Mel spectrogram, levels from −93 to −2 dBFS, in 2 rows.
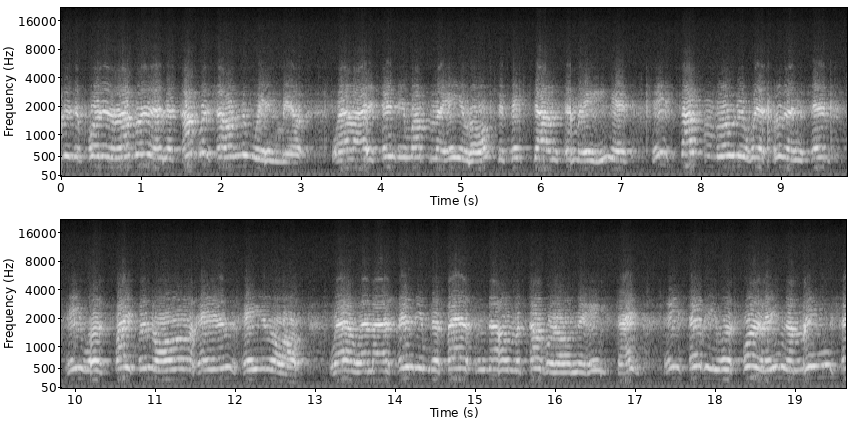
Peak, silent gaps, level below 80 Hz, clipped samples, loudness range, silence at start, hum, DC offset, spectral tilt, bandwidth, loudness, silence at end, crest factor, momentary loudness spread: -4 dBFS; none; -54 dBFS; under 0.1%; 2 LU; 0 s; none; under 0.1%; -3 dB/octave; 17 kHz; -16 LUFS; 0 s; 12 dB; 8 LU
